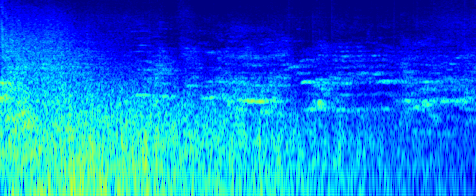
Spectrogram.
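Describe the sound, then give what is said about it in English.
A loud lightning strike and thunderclap in an auditorium, hitting a man in the ninth row, a dense crackling roar that rumbles continuously for several seconds and eases off only slightly toward the end. “You didn't expect to come to this auditorium today and be killed by lightning, and yet...”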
